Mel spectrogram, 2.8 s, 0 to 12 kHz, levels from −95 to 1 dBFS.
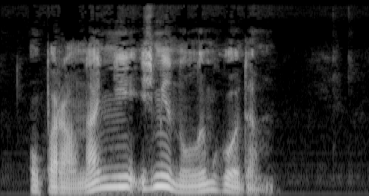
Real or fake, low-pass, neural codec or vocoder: real; 10.8 kHz; none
